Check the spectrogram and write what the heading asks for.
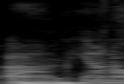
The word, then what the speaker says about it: Jana: This tracker is by Hannah with Prop Budgets, which recently I just read on Instagram that her name is actually, it looks like Jana. It's with a J, but it is pronounced Hannah.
